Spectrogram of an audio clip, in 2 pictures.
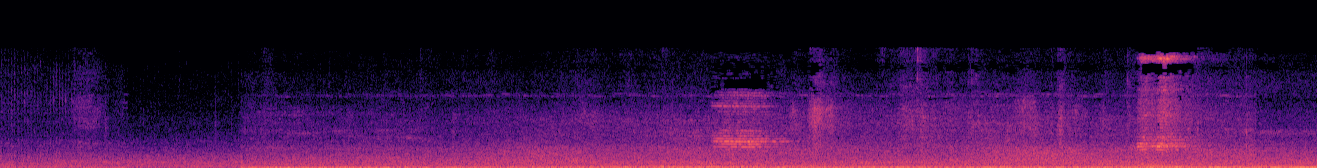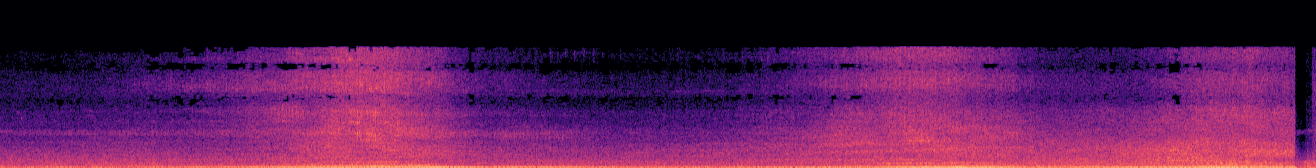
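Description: Road traffic on a street: a steady hum of passing vehicles that grows louder after a couple of seconds, with vehicles passing close by about twelve seconds in and again about seventeen seconds in.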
